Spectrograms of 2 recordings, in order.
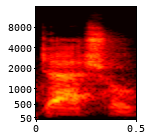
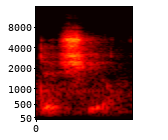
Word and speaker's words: Dashiell: the United States, and that it's pronounced more of the way it looks, not Dashel, but Dashiell.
